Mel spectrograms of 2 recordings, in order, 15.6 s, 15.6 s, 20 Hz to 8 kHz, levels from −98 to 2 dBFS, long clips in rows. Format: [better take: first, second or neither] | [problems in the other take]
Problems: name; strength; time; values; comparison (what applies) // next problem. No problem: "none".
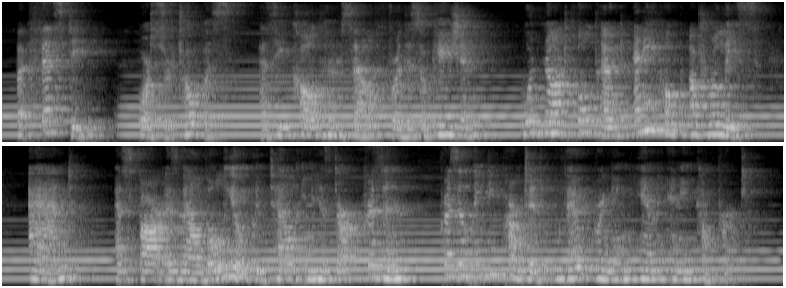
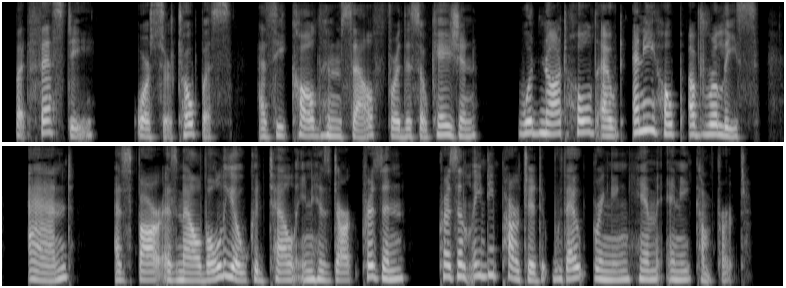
second | background sound (Wind instrument, woodwind instrument); 5 dB below the speech // room echo; dies away in 0.9 s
